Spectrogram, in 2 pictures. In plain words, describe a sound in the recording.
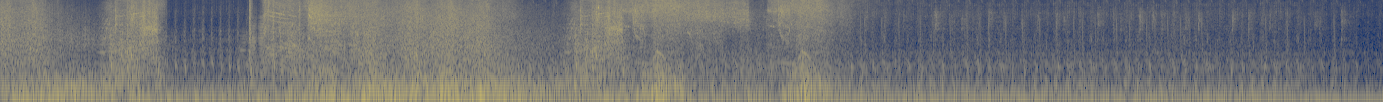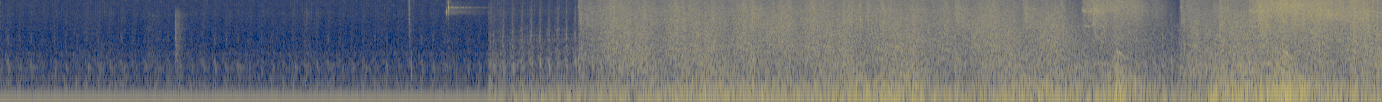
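Rapid gunfire and explosions crackle and boom.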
